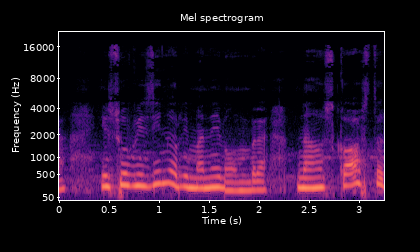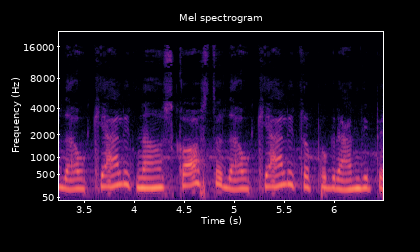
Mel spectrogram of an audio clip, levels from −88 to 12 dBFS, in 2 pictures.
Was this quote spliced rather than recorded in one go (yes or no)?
yes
